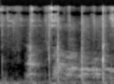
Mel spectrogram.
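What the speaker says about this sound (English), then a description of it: "Oh, there goes the dog." A dog barks indoors several times in quick succession, a few short yaps at a moderate distance over faint background noise.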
